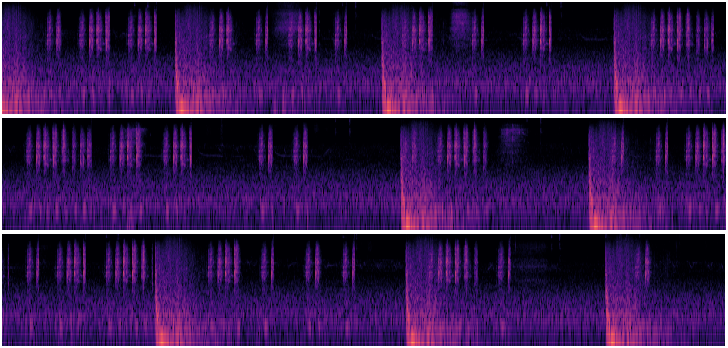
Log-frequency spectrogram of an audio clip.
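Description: Short thuds sound again and again as road pieces are placed in a game.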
